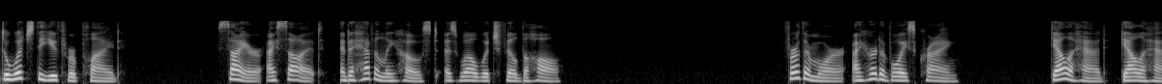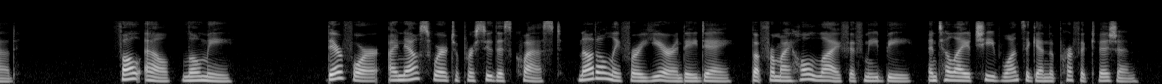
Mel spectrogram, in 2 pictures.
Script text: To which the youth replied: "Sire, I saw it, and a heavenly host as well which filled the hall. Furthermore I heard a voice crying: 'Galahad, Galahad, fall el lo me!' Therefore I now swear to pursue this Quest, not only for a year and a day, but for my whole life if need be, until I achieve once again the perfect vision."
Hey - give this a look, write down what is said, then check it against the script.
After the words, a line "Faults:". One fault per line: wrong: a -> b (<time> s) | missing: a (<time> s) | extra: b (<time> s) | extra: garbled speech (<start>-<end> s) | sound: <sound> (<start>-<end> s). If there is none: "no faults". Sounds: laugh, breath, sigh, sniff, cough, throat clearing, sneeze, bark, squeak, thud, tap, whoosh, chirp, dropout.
To which the youth replied: "Sire, I saw it, and a heavenly host as well which filled the hall. Furthermore I heard a voice crying: 'Galahad, Galahad, fall el lo me!' Therefore I now swear to pursue this Quest, not only for a year and a day, but for my whole life if need be, until I achieve once again the perfect vision."
Faults:
no faults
